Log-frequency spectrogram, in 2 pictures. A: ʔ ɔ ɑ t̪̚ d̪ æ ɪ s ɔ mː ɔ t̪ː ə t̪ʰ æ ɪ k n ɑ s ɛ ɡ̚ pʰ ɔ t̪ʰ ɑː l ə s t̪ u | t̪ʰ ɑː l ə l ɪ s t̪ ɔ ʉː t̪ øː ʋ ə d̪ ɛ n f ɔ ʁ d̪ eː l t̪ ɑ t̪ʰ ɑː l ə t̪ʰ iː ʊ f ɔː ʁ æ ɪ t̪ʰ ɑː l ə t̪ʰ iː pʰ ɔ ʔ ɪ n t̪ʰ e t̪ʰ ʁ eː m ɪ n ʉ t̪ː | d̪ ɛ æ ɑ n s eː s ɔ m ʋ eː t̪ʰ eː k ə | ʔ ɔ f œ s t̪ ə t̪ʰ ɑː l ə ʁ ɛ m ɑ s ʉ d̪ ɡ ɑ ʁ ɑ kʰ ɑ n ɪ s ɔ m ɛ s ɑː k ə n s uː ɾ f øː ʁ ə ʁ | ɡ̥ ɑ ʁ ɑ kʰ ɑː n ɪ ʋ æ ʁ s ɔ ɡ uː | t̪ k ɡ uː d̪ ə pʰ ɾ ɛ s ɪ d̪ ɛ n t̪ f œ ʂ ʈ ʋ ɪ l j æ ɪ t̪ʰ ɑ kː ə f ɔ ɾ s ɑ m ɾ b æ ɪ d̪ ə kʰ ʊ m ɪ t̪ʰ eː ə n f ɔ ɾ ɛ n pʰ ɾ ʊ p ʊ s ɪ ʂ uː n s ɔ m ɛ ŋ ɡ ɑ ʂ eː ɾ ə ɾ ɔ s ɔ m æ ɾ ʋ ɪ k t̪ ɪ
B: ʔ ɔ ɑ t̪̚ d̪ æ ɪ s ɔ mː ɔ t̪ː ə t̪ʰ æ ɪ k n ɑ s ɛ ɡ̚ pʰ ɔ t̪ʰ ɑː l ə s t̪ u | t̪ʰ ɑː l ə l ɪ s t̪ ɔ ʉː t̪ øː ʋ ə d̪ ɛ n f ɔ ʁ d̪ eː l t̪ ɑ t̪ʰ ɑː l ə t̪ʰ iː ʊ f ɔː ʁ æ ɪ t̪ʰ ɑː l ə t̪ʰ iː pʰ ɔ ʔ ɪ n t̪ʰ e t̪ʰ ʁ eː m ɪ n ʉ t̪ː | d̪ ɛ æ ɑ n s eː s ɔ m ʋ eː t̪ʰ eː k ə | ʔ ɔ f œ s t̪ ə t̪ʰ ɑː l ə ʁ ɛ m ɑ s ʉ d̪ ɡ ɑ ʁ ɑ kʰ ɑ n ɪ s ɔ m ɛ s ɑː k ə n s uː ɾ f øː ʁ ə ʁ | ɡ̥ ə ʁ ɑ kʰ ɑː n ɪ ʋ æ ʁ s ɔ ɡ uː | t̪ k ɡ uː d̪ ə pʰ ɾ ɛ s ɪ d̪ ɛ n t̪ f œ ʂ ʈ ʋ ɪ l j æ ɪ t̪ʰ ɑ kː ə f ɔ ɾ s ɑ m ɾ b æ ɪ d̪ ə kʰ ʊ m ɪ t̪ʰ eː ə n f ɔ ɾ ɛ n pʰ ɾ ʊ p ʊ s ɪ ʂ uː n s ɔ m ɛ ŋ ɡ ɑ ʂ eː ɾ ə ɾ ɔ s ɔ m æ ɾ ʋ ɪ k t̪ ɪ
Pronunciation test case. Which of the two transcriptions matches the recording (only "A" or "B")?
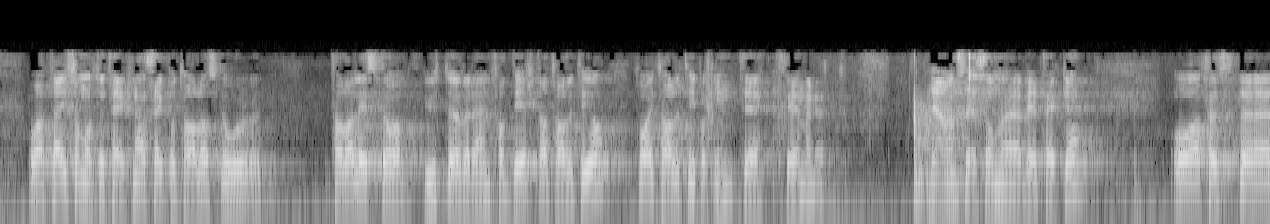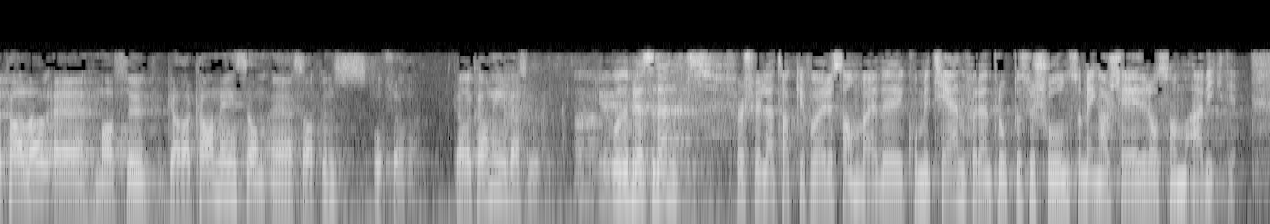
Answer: A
